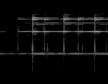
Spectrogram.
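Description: A bright, rapid chime sound effect on a sports radio show rings in quick ringing strikes like a bicycle bell, sustained high tones repeating several times within about a second, clear and close with no talk over it.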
